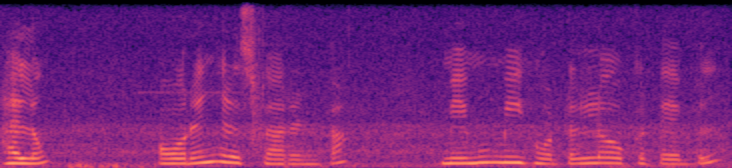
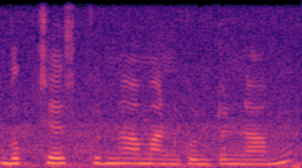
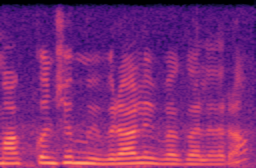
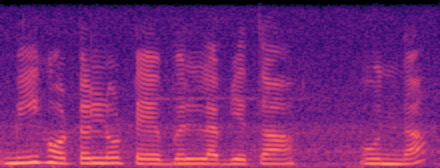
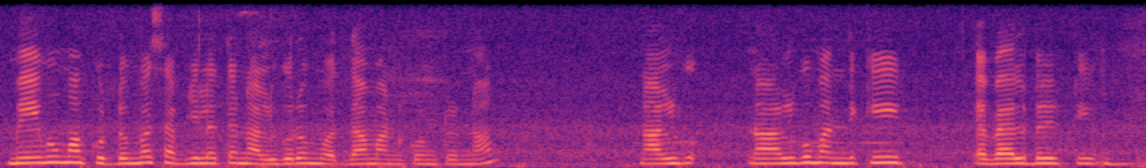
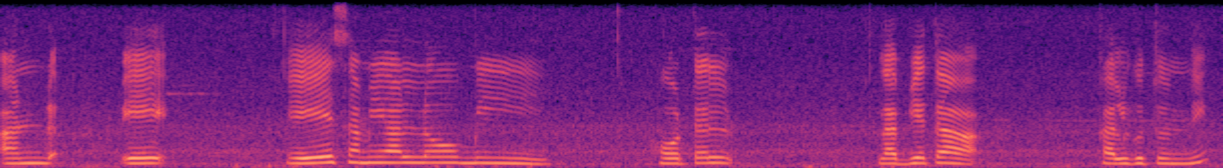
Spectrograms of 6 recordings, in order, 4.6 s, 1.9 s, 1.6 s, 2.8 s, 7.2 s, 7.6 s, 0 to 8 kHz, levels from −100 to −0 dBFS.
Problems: constant background noise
